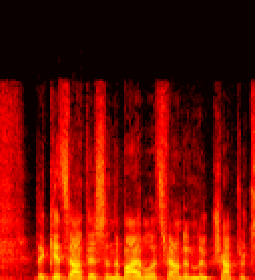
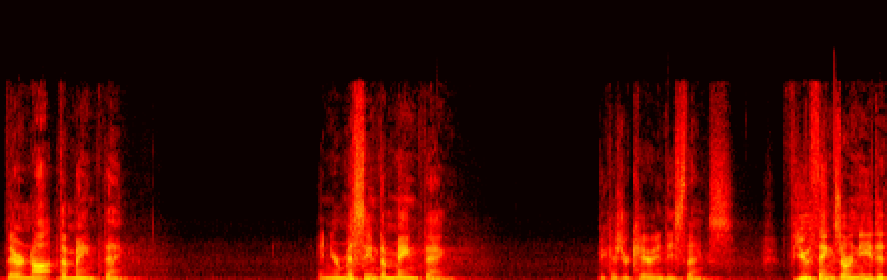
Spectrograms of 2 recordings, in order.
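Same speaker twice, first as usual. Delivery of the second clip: slow, soft and gentle; soft, near-whispered comfort; tender Jesus; 3 semitones lower, 4 dB quieter than usual. Retold or imitated. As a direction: lay it down softly for them. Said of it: "Jesus says to Martha".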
